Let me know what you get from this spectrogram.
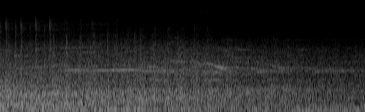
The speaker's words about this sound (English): But certain things persist. I will always be lulled by the city's lurching trains. This is Adams and Wabash.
